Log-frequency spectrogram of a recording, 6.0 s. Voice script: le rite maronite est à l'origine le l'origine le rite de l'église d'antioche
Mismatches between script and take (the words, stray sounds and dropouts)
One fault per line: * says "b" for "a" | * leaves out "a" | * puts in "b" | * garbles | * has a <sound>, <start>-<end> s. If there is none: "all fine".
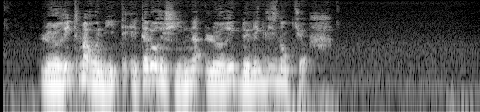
* leaves out "l'origine le"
